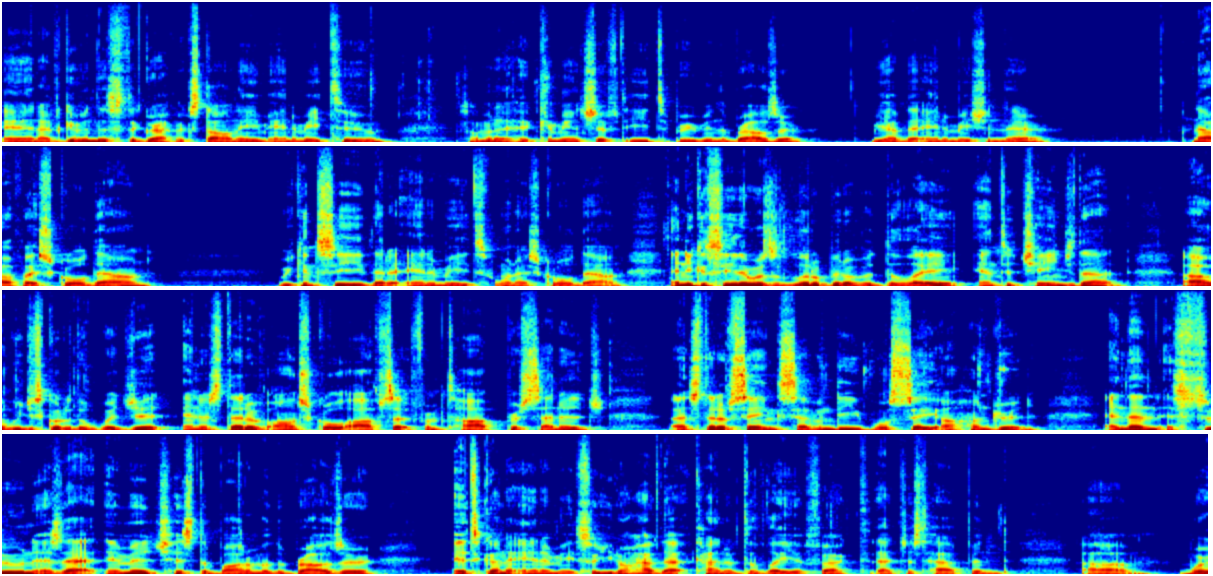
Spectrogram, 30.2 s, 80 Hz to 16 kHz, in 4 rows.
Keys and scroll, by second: 3.2 shift+super+e, 20.5 0, 21.2 Return, 28.3 shift+super+e.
